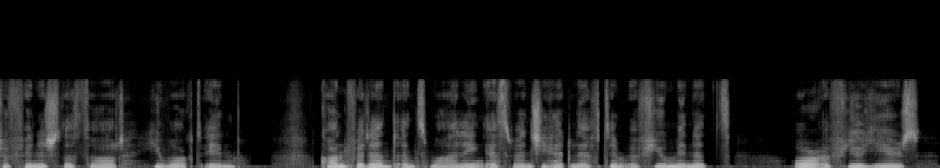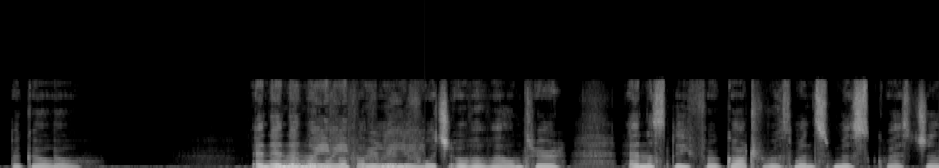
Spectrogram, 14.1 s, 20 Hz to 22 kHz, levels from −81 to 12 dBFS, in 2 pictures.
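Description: From 7.46 s to 10.24 s the speech has a doubled audio track: a second, full-band copy trails the original by around 150 ms, roughly 5 dB quieter. It carries no decay or room colour, so it sounds like a flat, stuttering shadow rather than an echo, and it cuts in and out abruptly at both ends. The likely cause is the same signal reaching the mix twice, once through a slower path.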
